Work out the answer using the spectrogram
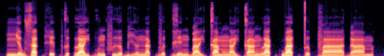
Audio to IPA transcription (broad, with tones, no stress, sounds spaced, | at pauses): ɲ ɛ˨˩ w z a˦˥ t̚ h e˨˩ p̚ k ə˦˥ t̚ l a˧ j ɓ u˨˦ n f ɨ˧ ə̯ ɓ i˨˩ ə̯ n a˨˩ k̚ v ə˨˩ t̚ ɣ e˨˦ n ɓ a˨˩ j k a˧ m ŋ a˨˩ j k a˨˩ ŋ l a˦˥ k̚ h w a˦˥ t̚ t̪ ə˨˩ p̚ v aː˨˩ ɗ a˨˩ m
